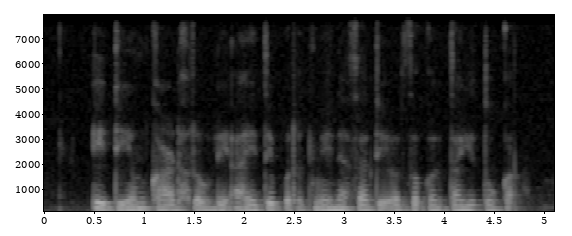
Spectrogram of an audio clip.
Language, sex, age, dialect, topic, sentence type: Marathi, female, 31-35, Northern Konkan, banking, question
